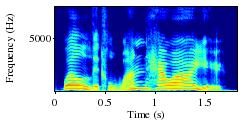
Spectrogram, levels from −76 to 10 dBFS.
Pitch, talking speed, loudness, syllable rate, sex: 245 Hz, 195 wpm, -16 LUFS, 5.8 syllables/s, female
